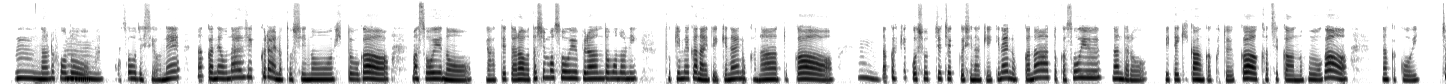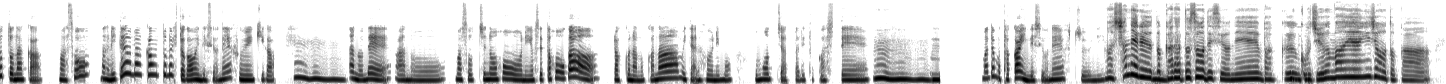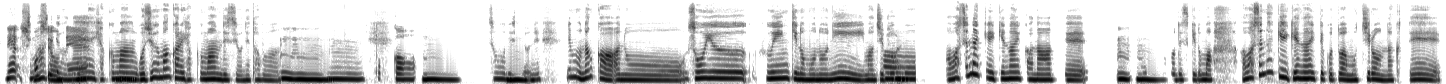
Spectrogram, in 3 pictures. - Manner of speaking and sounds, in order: other background noise
- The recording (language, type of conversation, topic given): Japanese, advice, 他人と比べて物を買いたくなる気持ちをどうすればやめられますか？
